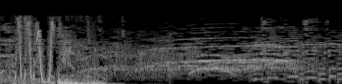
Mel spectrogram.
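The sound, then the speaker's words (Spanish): A crowd applauds and cheers to welcome the radio show "El show del patrón", a loud burst of clapping at the start that gives way to sustained whoops and shouting voices. “Los aplausos de bienvenida son para todos ustedes.”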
